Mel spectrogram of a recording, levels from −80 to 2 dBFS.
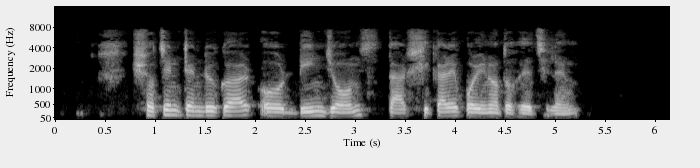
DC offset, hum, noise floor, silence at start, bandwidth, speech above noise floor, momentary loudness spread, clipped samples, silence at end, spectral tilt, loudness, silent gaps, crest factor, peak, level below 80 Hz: under 0.1%; none; -86 dBFS; 0.45 s; 8 kHz; 69 dB; 7 LU; under 0.1%; 0.9 s; -5.5 dB/octave; -18 LUFS; none; 16 dB; -4 dBFS; -62 dBFS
